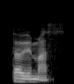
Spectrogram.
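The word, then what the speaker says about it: たべます: Si se han dado cuenta, la U no se pronuncia mucho. Tabemas.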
